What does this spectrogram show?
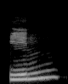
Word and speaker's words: Yin: Yin and Yang. Y I N. Yeah. Why? We we crazy Americans call it ying and yang.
